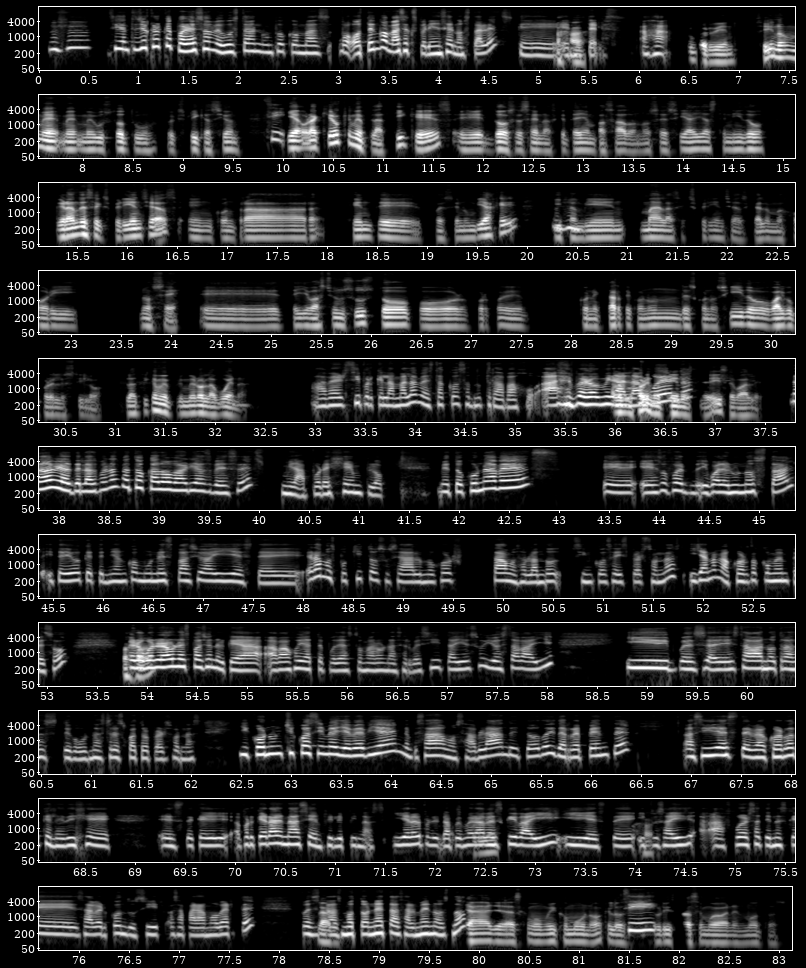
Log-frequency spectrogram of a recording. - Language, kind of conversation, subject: Spanish, podcast, ¿Qué haces para conocer gente nueva cuando viajas solo?
- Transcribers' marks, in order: other background noise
